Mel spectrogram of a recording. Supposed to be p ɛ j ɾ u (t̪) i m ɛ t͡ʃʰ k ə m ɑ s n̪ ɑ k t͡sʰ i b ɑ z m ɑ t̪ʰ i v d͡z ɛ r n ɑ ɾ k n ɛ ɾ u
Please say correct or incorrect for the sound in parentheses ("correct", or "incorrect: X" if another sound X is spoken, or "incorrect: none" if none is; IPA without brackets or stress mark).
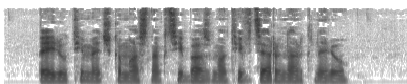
incorrect: t̪ʰ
